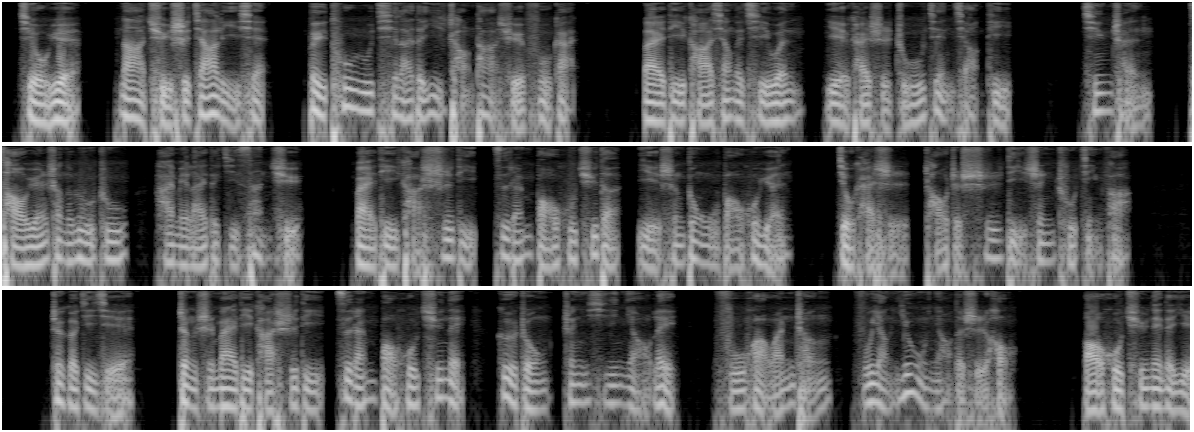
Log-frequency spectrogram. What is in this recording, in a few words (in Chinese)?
纪录片试音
